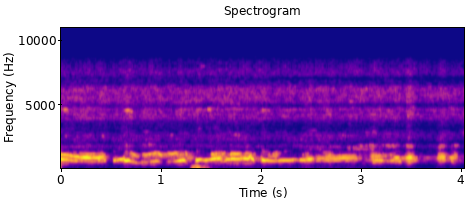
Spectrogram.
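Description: Children singing a tune over music from a TV show, heard through a television's speaker. There is a single low thump about a second in.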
